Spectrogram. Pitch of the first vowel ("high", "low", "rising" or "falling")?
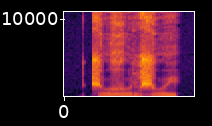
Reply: rising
